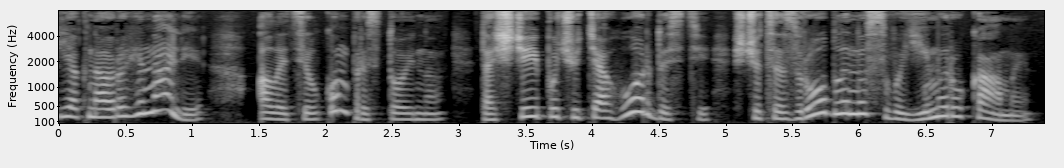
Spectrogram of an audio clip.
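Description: Woman radio host, low mellow voice, animated teaching delivery, dry studio sound. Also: no room sound. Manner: didactic, lively emphasis on quoted words. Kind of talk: scripted radio talk.

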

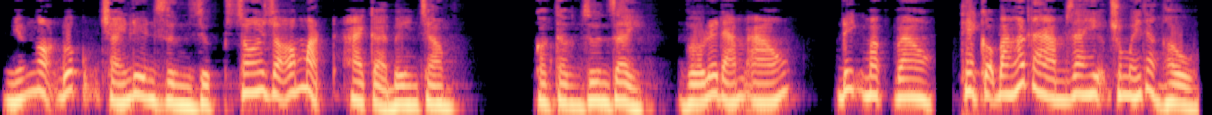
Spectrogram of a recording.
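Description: A young woman narrating a Vietnamese family drama with lively, colloquial storytelling. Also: medium pitch, normal speed, husky. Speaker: audiobook narrator.

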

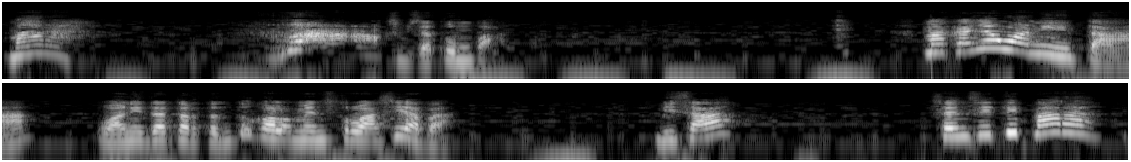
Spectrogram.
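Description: A middle-aged man preaching a sermon as a pastor, telling animated stories with humor and acting out voices. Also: very high-pitched, takes it slowly, long pauses, noisy background. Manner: mixes English words into speech.

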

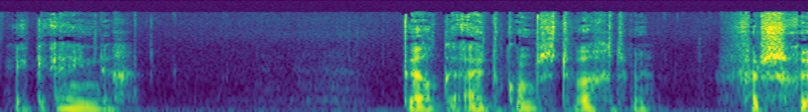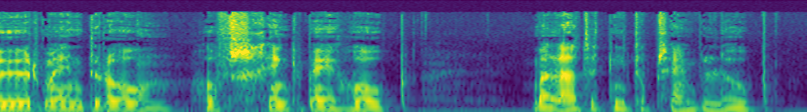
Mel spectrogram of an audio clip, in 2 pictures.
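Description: An anxious, lovesick young woman from a radio storybook, pleading in a low, earnest voice, as a man reads her part. The sound is dry and close. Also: steady tone, slow, pauses often, darkish tone, dry recording.

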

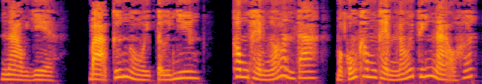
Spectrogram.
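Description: A woman narrating a story as an audiobook in a steady, even manner. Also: medium pitch, a little slow, breathy edge.

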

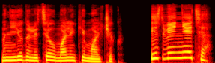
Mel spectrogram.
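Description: A woman narrating an audiobook in an even, measured reading. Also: fairly low pitch, dry recording, studio quality. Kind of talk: scripted narration.

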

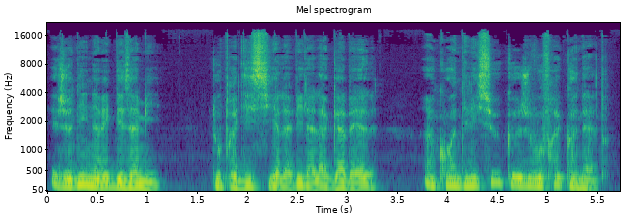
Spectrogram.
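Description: A man's voice: mid-range voice, animated, brisk, mellow, breathy edge. A man putting on a breezy young woman swimmer.

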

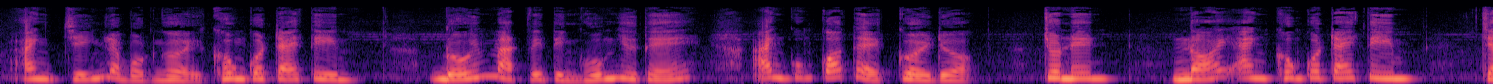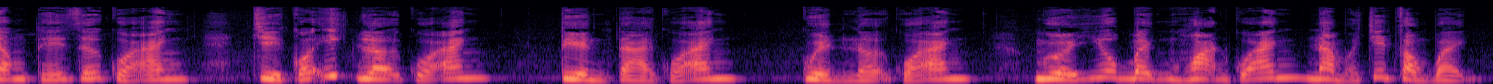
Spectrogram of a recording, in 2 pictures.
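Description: A woman's voice: on the high side, brisk, dry recording, natural voice. A woman voicing an outspoken, fiery young heroine in an audio novel, defiant and indignant.

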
